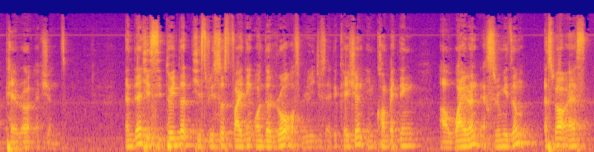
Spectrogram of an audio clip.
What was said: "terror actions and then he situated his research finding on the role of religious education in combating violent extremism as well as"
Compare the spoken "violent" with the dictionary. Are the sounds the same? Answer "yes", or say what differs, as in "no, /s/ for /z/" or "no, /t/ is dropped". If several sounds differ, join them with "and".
no, /w/ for /v/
